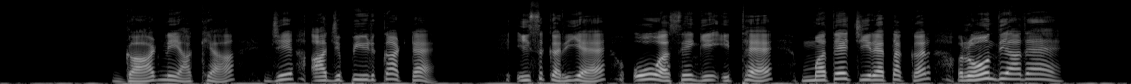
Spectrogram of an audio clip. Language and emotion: Dogri, happy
